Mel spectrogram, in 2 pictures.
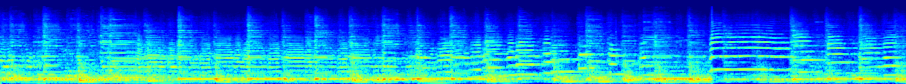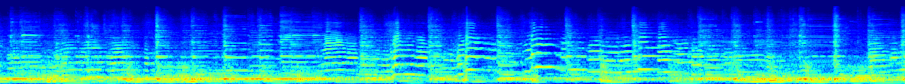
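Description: Small acoustic jazz trio playing: trumpet lead over a steadily strummed acoustic guitar beat and a bass saxophone line, with a long held trumpet note about seven seconds in.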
